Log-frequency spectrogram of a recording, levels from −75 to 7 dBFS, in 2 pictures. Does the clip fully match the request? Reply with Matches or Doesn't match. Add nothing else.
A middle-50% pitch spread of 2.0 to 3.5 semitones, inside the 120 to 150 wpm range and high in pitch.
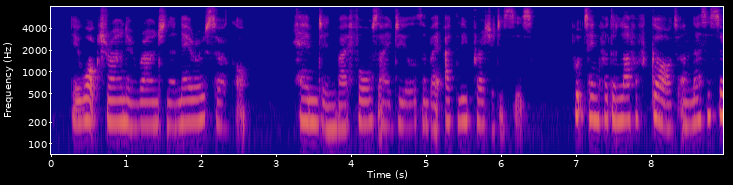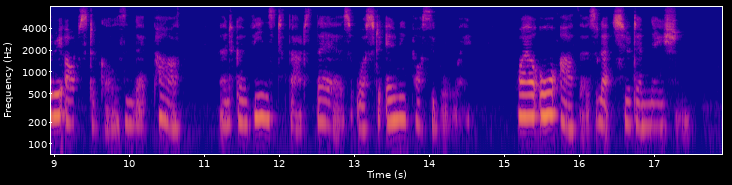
Matches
